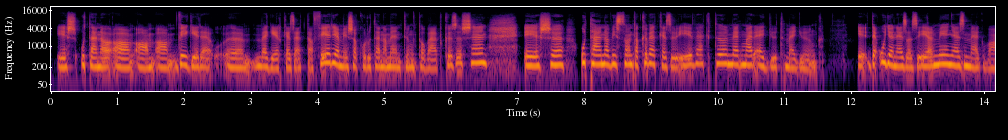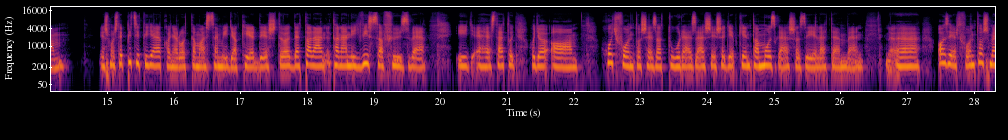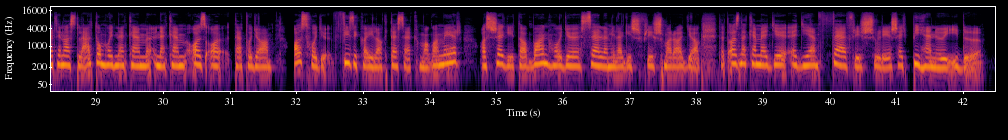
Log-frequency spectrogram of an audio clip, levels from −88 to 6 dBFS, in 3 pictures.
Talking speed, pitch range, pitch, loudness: 145 wpm, 210-245 Hz, 225 Hz, -23 LUFS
